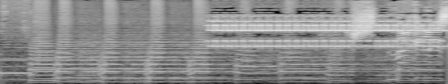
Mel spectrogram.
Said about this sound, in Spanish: Está sonando el teléfono.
